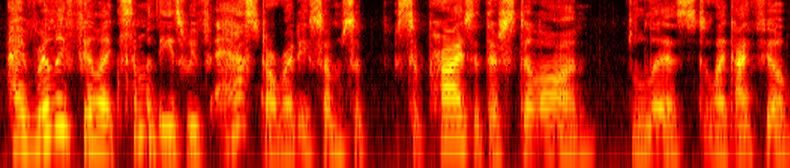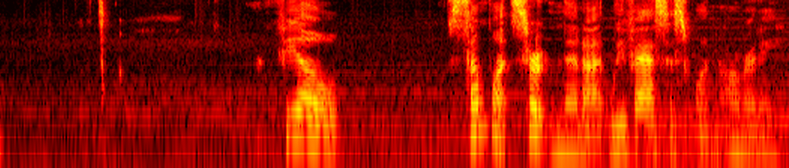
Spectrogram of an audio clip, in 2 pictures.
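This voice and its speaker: A woman's voice: lowish voice, lively intonation, normal speed, a bit bright. A woman giving casual let's play commentary, chatting and thinking aloud as she plays. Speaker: gaming channel host and player. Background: game music.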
